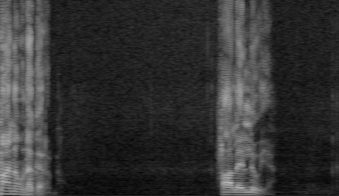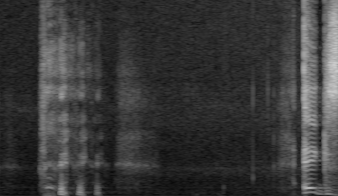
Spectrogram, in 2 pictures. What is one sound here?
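A middle-aged man preaches with animation into a microphone, in short bursts with pauses.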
